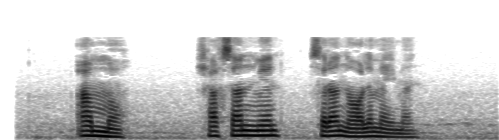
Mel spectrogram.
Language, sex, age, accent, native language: Uzbek, male, 18-24, Toshkent viloyati, Uzbek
